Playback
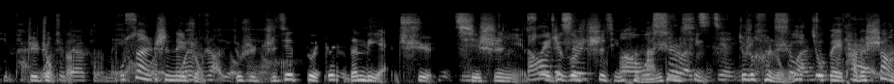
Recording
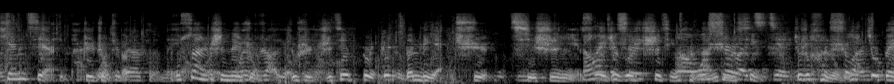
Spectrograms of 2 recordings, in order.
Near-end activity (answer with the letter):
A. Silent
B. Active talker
A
